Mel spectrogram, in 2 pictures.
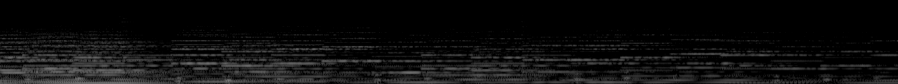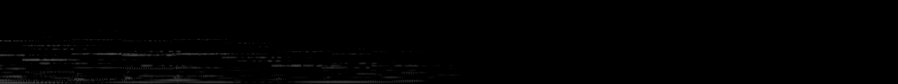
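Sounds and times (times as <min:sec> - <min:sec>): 
canon music: 0:00.0 - 0:11.7.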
